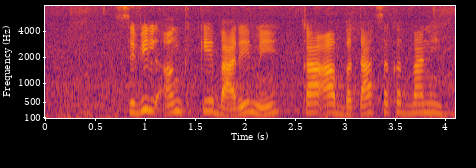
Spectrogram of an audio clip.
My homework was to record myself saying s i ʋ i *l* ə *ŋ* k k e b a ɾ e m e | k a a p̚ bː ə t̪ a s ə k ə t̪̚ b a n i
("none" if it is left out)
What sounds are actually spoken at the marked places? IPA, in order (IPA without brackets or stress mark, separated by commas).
l, ŋ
